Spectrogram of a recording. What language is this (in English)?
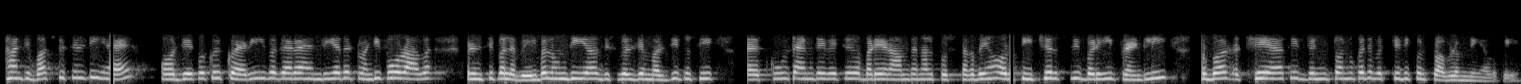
Punjabi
